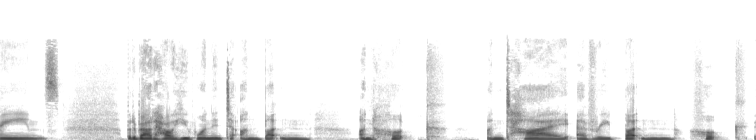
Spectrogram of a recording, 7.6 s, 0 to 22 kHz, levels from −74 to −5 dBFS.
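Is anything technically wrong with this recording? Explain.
Yes. From 1.40 to 1.69 s the speech shows hard clipping: the level overdrives a stage by about 6 dB, so waveform peaks are sliced flat. Those flattened tops generate high harmonics, heard as crackle on the peaks there.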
